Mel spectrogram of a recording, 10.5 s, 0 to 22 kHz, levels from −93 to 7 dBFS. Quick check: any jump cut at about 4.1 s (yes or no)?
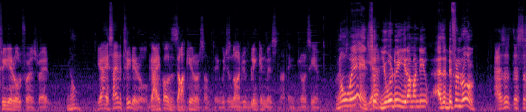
no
